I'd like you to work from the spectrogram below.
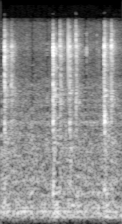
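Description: Computer keyboard typing during a Linux command-line session, a quick run of crisp key clicks in small bursts, close and fairly quiet, with no voices.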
